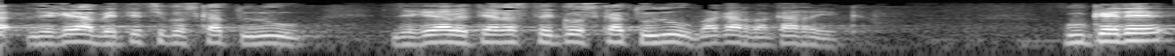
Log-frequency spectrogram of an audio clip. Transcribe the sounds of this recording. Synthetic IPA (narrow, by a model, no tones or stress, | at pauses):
le̞ɣ̞e̞aβe̞t̪e̞t͡seko̞e̞skat̪uðu | le̞ɣ̞e̞aβe̞t̪e̞aɾast̪e̞ko̞eskat̪uðuβakarβakarik | ɡuke̞ɾe̞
